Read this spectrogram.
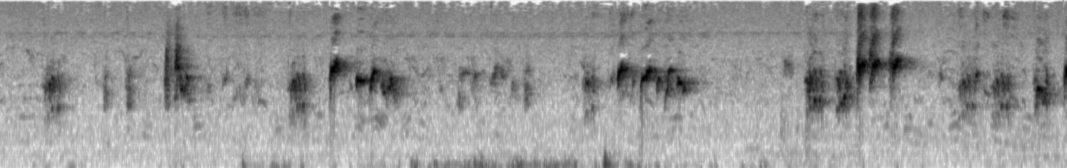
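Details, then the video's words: A red-whiskered bulbul sings bright, bubbling whistled phrases in short bursts every second or two, with faint low thumps beneath; recording used as a lure in bird trapping. "chào mào đỉnh cao, cực đep, hót cực hay"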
